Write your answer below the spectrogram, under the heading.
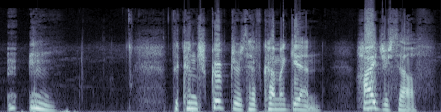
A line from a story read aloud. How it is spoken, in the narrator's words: As he ran past, he called out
